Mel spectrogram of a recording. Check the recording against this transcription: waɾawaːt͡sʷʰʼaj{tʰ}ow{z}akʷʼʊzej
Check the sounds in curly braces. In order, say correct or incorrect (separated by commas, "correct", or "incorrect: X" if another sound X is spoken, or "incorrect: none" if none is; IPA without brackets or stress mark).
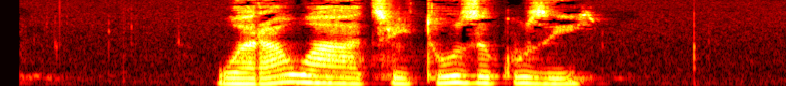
correct, correct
